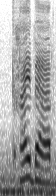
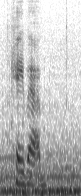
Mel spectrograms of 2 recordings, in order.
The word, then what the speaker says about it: Kaibab: is good probably have the pronunciation wrong but right now we're in kaibab national forest kaibab kai bob habib i don't know i'll go k-bab yeah sounds good to me this sounds legit kaibab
